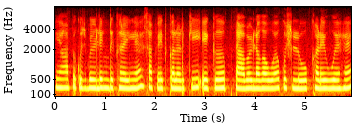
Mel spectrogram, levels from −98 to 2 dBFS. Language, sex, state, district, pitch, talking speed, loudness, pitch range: Hindi, female, Bihar, Saran, 245 Hz, 190 wpm, -12 LUFS, 235-250 Hz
